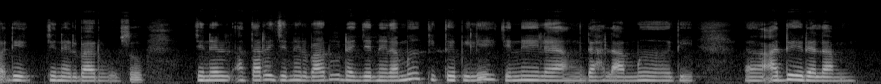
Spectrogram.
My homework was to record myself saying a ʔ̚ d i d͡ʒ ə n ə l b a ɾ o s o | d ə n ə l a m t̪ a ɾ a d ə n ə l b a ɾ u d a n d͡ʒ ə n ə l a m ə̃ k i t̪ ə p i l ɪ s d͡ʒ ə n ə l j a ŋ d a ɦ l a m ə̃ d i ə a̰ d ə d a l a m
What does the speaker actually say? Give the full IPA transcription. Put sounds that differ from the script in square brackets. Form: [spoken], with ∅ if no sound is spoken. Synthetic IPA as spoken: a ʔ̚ d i d͡ʒ ə n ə l b a ɾ [u] s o | [d͡ʒ] ə n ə l a [n] t̪ a ɾ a [d͡ʒ] ə n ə l b a ɾ u d a n d͡ʒ ə n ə l a m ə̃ k i t̪ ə p i l ɪ [h] d͡ʒ ə n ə l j a ŋ d a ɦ l a m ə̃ d i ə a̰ d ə d a l a m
